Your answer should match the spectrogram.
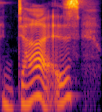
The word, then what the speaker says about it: does: Similarly, with the word does, does, when does is the main verb, you're going to hear the vowel sound fully pronounced. You'll distinctly hear the cup of mustard sound. We'll spend a little more time on this sound. It'll be more prominent. It doesn't reduce.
